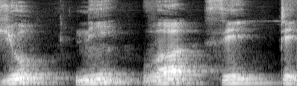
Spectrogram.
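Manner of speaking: University very slow, in five separate beats; syllable by syllable. Shown as a demonstration. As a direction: clear gaps between all five syllables of university. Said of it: "पांच syllable होते हैं".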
